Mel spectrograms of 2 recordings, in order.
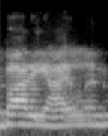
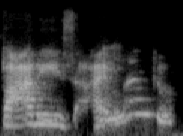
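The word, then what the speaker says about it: Bodie Island: north of us to body island which which oh here is called bodies island it was sometimes written d-o-d-y apostrophe s sometimes b o d i e s to this day it maintains the i e so any third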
